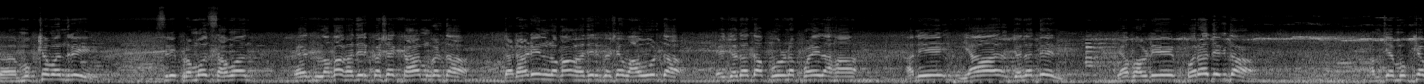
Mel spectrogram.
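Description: Nothing technically wrong turns up anywhere in this audio, so there's no fault to point at or time to pin down.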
